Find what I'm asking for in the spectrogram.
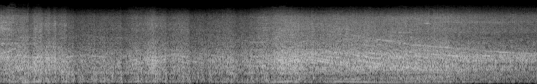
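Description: The 5.0 liter, 302 cubic inch EFI V8 of a 1988 Mercury Grand Marquis revs up and falls back several times, loud and close, its pitch swinging between idle and higher engine speeds with no voices present.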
